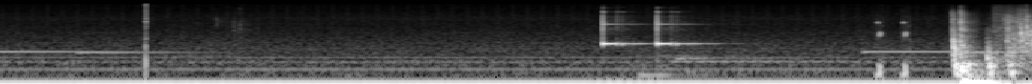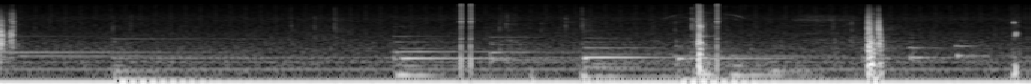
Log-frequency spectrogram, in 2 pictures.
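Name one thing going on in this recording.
Short clicks sound now and then.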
